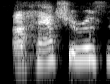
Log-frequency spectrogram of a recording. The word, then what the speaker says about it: Ahasuerus: Ahasuerus? – Oh, go ahead. You know the pronunciation and everything. Oh, Ahasuerus is correct.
